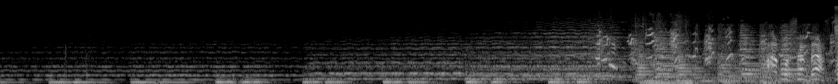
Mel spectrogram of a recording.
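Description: dogs barking and yipping

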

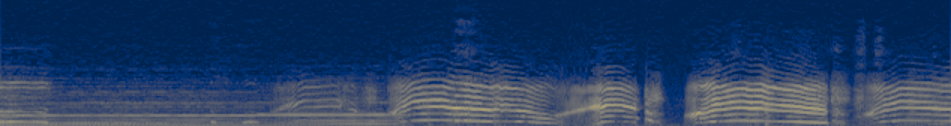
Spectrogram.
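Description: newborn baby crying

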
